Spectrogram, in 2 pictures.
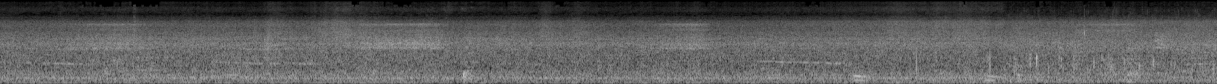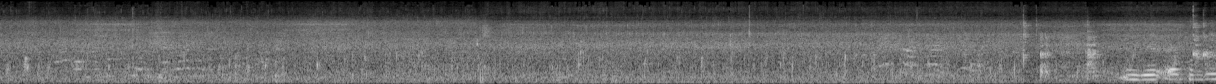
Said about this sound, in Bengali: এখন আমি যে মাছ ভাজাগুলি দিয়ে দিচ্ছি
